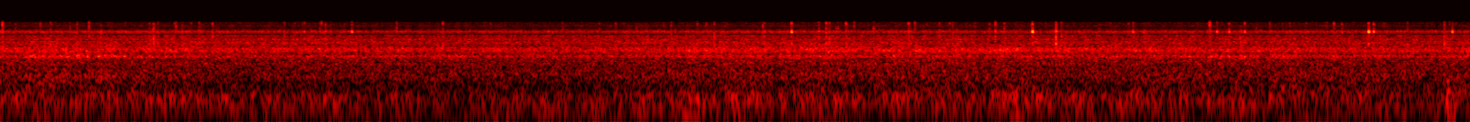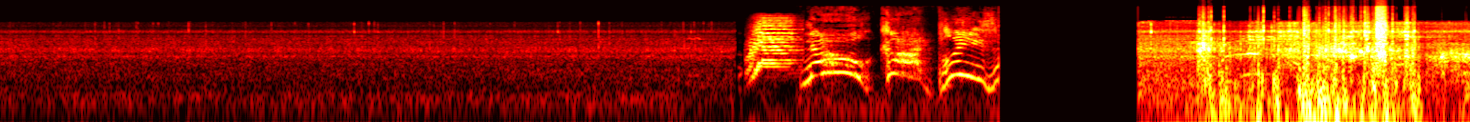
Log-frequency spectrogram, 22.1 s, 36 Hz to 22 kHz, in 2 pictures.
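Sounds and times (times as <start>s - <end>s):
faint ticks: 0.6s - 3.5s, 4.1s - 16.4s
rushing wind: 19.6s - 22.0s.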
